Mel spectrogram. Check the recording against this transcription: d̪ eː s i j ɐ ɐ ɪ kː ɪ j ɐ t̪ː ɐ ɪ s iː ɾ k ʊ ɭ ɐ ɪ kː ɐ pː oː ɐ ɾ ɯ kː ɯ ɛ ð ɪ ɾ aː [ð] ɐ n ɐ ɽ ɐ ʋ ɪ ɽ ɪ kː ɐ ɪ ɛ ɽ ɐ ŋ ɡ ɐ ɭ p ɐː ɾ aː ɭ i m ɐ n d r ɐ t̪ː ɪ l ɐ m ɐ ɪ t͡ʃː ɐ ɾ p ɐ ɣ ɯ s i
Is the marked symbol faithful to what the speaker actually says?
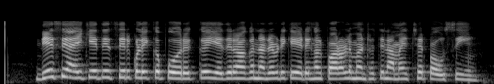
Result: no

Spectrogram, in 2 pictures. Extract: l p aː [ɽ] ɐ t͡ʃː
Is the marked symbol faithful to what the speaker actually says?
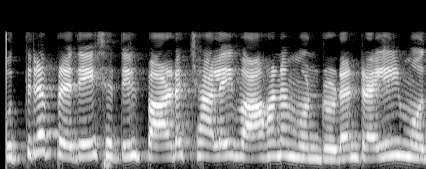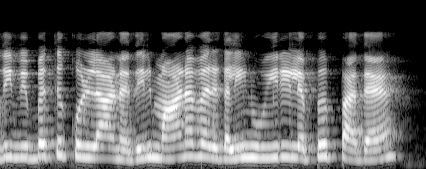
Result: yes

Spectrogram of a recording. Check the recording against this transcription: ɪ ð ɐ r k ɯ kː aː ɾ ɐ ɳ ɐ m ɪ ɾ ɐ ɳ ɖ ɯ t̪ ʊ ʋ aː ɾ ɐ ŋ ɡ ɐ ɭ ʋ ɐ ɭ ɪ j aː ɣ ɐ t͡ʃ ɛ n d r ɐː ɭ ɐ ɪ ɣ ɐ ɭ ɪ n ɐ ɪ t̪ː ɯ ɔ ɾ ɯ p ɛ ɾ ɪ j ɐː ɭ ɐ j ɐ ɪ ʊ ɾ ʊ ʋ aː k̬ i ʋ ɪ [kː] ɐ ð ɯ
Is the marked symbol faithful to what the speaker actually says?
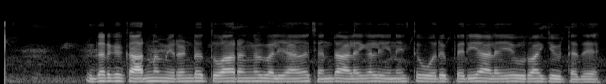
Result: no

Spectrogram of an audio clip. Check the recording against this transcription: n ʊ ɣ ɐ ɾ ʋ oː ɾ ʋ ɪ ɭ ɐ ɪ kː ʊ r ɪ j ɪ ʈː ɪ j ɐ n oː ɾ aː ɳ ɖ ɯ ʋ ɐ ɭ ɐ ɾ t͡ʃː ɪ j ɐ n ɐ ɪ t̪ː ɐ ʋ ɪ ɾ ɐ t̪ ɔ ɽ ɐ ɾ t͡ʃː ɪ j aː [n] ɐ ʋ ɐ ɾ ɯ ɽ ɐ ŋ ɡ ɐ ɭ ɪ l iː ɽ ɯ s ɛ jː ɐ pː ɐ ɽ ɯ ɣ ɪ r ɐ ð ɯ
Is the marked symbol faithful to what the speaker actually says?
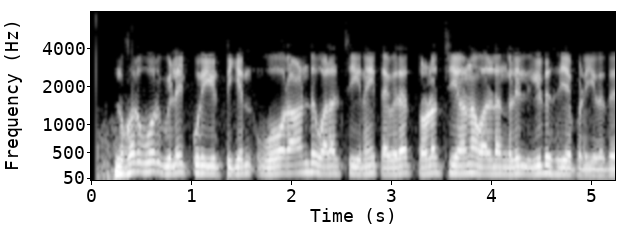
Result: yes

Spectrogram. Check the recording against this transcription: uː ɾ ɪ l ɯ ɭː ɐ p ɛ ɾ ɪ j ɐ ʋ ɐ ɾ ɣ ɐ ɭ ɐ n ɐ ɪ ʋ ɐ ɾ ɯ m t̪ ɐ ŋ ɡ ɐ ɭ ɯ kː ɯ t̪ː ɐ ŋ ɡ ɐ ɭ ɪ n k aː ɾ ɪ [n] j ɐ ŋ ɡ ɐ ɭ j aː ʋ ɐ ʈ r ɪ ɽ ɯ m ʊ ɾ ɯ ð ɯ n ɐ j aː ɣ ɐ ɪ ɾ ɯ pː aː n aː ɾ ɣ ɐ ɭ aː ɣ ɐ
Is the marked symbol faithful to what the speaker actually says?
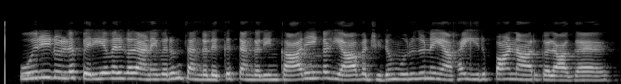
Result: no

